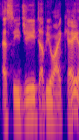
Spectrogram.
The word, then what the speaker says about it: SegWik: That's S E G W I K. That's a hard G, not a soft G, SegWik.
